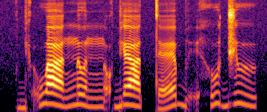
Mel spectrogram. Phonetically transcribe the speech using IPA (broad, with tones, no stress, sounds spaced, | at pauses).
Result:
bʲ ɔ̰˨˩˦ w aː˥˧ nː ɤ˥˧ nː ɔ̰˧˥˧ bʲ aː˥˧ tː ɛː˩˥ b ḛ˨˩˦ h u˧˥˧ d͡ʒ ɯ˥˧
